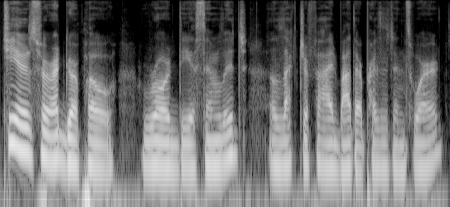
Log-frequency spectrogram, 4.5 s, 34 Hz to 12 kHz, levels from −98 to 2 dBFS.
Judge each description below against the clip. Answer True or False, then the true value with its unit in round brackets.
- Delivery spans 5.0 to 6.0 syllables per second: True (5.5 syllables/s)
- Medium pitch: False (115 Hz)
